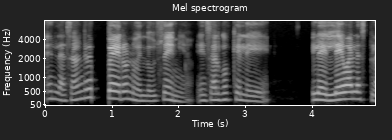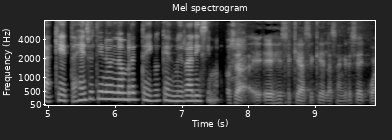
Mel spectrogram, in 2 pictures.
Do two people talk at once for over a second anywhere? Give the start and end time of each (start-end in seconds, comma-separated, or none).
none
